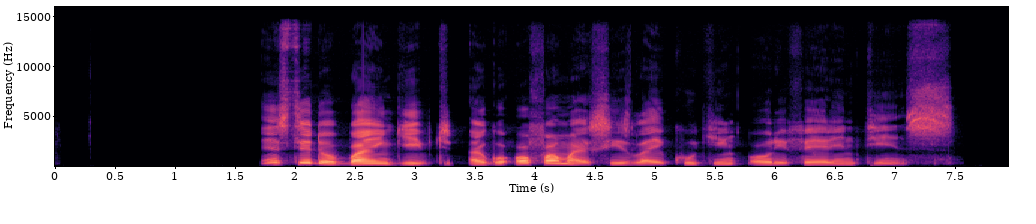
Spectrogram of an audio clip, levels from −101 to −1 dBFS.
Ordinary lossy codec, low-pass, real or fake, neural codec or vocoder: none; 14.4 kHz; real; none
